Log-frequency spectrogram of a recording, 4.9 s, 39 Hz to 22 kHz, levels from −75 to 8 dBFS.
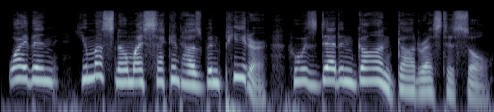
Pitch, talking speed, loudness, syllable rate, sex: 190 Hz, 220 wpm, -19 LUFS, 4.8 syllables/s, male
